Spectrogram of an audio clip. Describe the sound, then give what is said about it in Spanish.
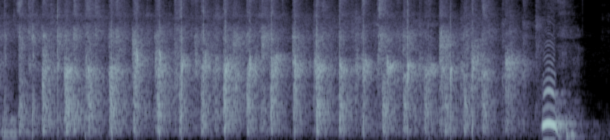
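A crowd claps together in a steady, even rhythm, giving a loud round of applause to the Almighty, sharp beats repeating about three times a second, before the clapping breaks off with a short rising and falling tone. “¿Por qué no le otorgamos un fuerte aplauso al Todopoderoso”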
